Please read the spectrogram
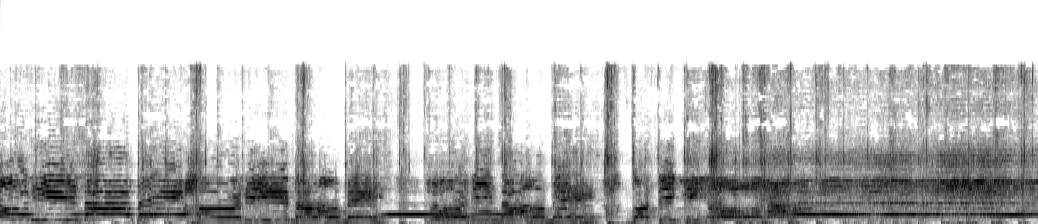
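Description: A group of women singing together through microphones, with hand-clapping and a drum keeping the beat; some notes are held long.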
